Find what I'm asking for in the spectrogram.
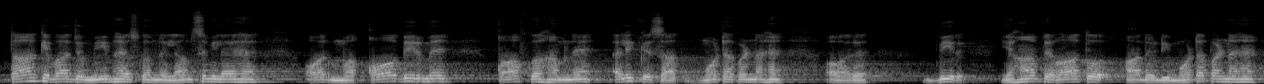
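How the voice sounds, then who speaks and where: A man teaching Quran pronunciation, explaining step by step and then reciting verses slowly and drawn out. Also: mid-range voice, fairly even intonation, mellow. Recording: echoey room with long reverb.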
